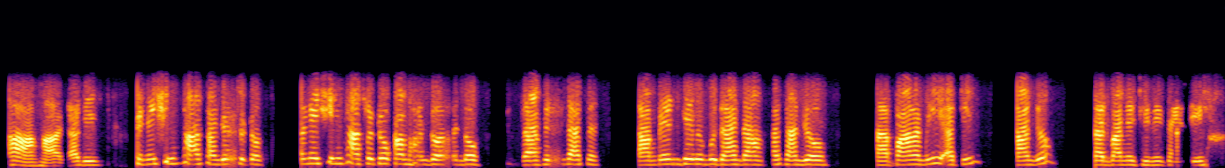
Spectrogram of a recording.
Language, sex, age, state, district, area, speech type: Sindhi, female, 60+, Uttar Pradesh, Lucknow, rural, conversation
